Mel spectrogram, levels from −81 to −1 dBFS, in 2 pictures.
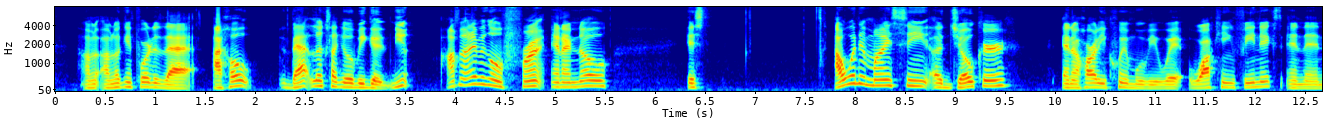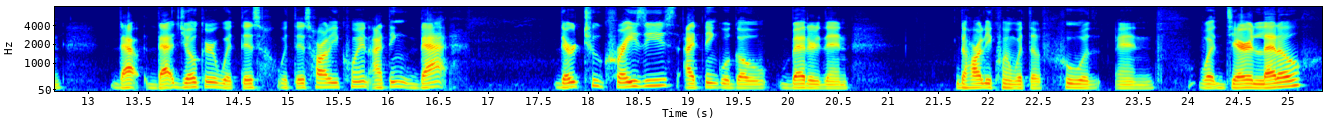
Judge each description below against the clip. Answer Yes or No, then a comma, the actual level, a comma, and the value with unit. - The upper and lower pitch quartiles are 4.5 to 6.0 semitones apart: Yes, average, 5.0 semitones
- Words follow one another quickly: No, average, 170 wpm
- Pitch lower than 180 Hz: Yes, medium, 140 Hz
